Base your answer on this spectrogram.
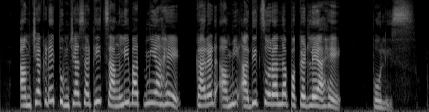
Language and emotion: Marathi, happy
